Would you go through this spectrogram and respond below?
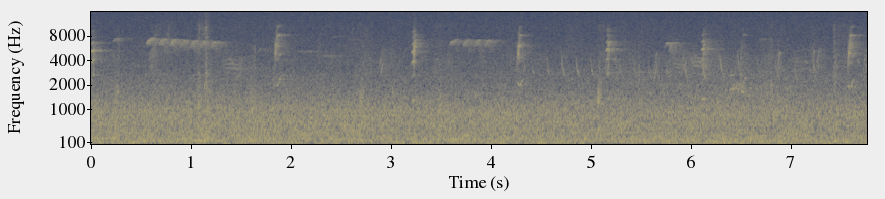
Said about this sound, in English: Okay, I'm seeing actually dozens of swallows here. Sounds like barn swallows. Looks like there's tree swallows in there too.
